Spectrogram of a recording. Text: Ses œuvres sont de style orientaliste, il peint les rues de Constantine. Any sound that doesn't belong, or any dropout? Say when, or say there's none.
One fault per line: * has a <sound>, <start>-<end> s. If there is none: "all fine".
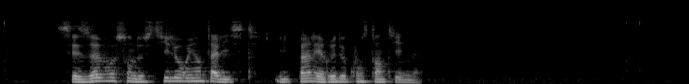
all fine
